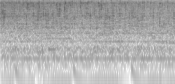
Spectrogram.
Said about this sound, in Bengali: মশলার যে পেস্টটা করেছি সেটা দিয়ে দিলাম পুরোটা এর সাথেই কষে নেব মশলাটা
